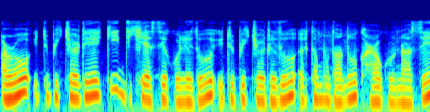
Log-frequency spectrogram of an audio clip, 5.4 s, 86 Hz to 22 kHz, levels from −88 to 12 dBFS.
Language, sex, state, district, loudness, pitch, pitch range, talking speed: Nagamese, female, Nagaland, Dimapur, -16 LUFS, 170 Hz, 155-190 Hz, 210 wpm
